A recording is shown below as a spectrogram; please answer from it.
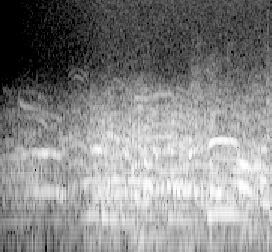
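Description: Televised football match sound: a brief dip almost to silence at an edit cut, then a voice over stadium crowd noise.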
